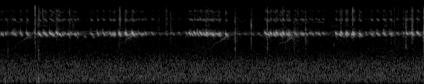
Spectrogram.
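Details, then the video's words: Relaxation recording of crickets: shrill pulsed chirps in bursts of about half a second, recurring irregularly, with occasional faint ticks behind them. "Les grillons || Bruit de Grillons"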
